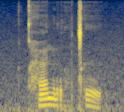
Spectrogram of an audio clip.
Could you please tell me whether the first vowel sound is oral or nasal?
nasal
